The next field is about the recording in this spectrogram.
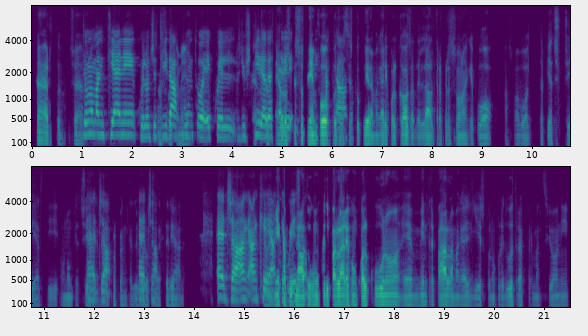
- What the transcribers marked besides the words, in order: "proprio" said as "propio"
- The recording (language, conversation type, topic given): Italian, unstructured, Quale sorpresa hai scoperto durante una discussione?
- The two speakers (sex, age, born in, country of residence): female, 25-29, Italy, Italy; male, 25-29, Italy, Italy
